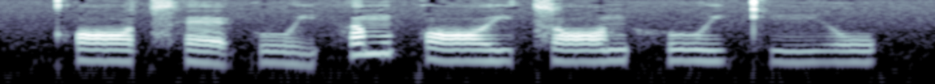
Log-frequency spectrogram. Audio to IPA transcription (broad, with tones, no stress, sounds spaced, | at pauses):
kʰ ɔː˨ t͡sʰ ɛː˨˩ k uː˨˩ j h ɐ˥ m k ɔː˨ j t͡s ɔː˨˧ n h uː˨ j kʰ iː˨ w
